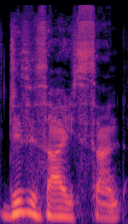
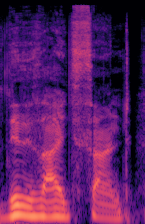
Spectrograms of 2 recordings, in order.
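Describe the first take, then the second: First: Said in the usual way. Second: Close to the mic. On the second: Shown as a demonstration. Reviewer testing a mic up close, full close-mic sound. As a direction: lean in close to the microphone. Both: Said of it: "if I move close".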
